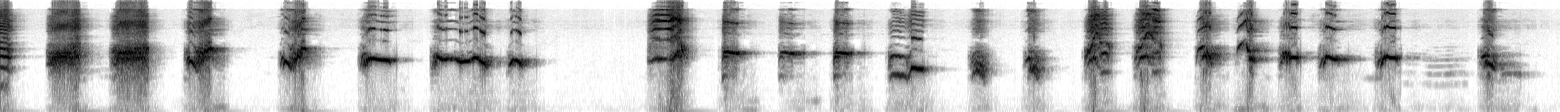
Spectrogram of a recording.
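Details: Greater green leafbird (cucak ijo) in a training recording for caged birds: raspy, broad-toned notes and clear whistled slurs pour out rapidly, pause briefly, then resume as a dense run of varied whistles.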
